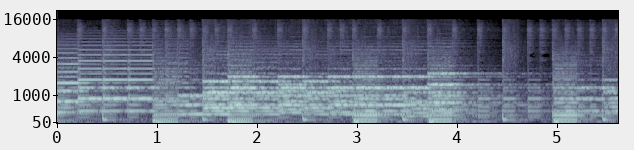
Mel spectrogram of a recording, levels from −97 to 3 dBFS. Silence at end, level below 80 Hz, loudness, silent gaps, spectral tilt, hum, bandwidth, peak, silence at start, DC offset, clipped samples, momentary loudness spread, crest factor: 0 s; -36 dBFS; -19 LUFS; none; -4.5 dB/octave; none; 16 kHz; -4 dBFS; 0 s; under 0.1%; under 0.1%; 14 LU; 16 dB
